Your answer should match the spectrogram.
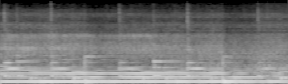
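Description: Tenor saxophone and a nine-note hang drum improvising together in D minor, modal jazz style. A low note is held steadily throughout, while higher ringing notes change above it every half second or so.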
